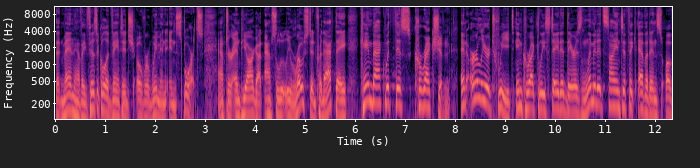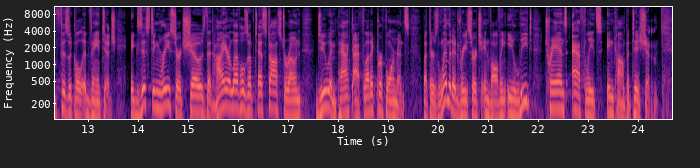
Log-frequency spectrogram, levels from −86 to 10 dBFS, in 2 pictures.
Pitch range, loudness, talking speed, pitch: 115-165 Hz, -22 LUFS, 140 wpm, 125 Hz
